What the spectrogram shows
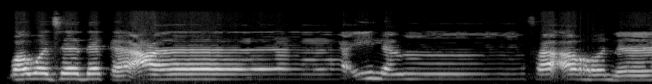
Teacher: اب آپ یہاں پر نوٹ کریں کہ الف مدہ کے بعد اسی لفظ میں حمزہ آ رہا ہے، تو اس لیے یہاں پر مد متصل ہوگی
